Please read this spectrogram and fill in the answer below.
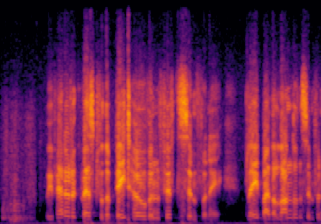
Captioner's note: radio broadcast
